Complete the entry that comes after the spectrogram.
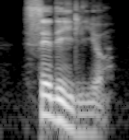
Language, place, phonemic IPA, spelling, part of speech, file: Occitan, Béarn, /seˈðiʎo̞/, cedilha, noun, LL-Q14185 (oci)-cedilha.wav
- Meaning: cedilla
